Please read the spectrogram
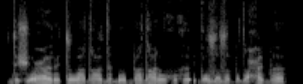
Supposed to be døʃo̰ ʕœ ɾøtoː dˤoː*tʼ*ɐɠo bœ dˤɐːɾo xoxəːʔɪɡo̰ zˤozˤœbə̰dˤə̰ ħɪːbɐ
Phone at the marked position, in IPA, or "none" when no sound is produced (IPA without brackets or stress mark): d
